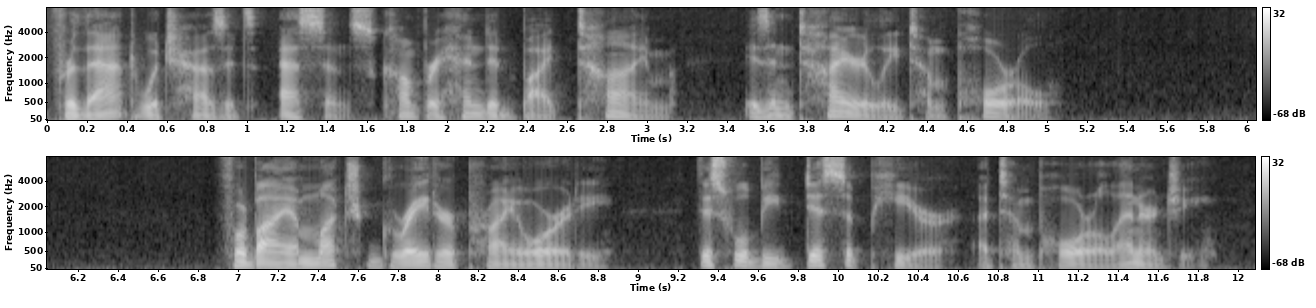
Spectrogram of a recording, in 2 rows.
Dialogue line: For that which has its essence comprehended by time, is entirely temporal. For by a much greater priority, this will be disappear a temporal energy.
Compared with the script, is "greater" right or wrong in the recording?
right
